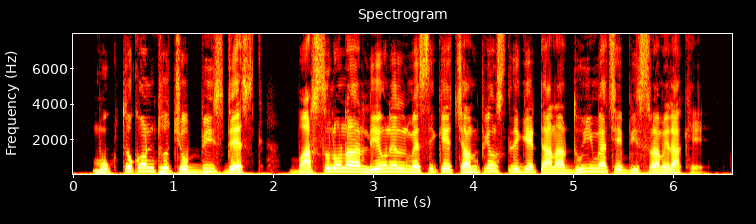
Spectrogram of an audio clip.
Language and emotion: Bengali, neutral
